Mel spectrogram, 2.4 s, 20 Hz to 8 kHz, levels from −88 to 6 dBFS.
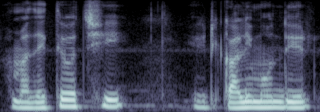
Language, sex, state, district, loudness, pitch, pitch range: Bengali, male, West Bengal, Cooch Behar, -13 LUFS, 160 Hz, 150-180 Hz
